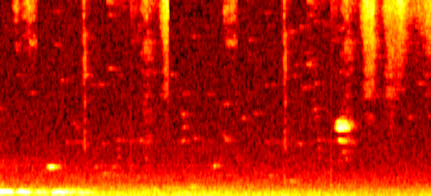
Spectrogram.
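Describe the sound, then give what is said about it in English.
A large eared owl gives a short, low hooting call at the start, fairly soft against a steady hiss of outdoor background noise, with scattered faint high chirps and squeaks afterward. “It also has a beautiful call.”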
